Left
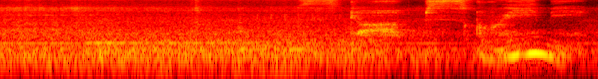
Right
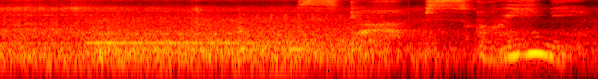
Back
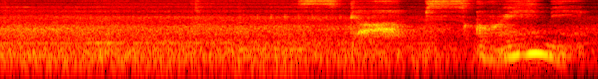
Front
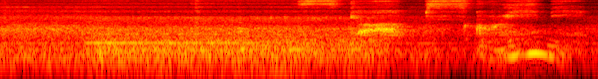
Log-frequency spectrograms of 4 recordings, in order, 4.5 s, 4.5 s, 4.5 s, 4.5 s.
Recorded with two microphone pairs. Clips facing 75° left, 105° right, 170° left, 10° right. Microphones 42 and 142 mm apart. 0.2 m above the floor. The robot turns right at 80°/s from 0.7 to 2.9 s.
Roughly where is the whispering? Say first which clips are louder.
Even, front 3 dB; ahead.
